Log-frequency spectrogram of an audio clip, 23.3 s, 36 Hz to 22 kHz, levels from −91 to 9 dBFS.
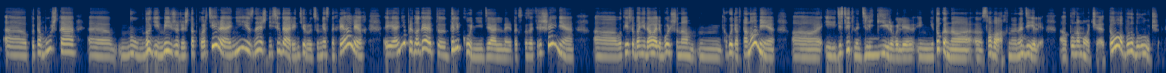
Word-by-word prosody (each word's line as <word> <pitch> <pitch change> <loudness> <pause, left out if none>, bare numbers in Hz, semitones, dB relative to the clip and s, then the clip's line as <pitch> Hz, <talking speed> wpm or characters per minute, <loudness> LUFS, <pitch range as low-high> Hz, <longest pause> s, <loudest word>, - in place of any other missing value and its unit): А, 180 -3 -4
потому 220 +8 -3
что, 235 -7 +1 0.2
э, 165 -2 -5
ну, 180 +3 -7
многие 205 - 0
менеджеры 210 -3 +1
из 170 - -3
штаб-квартиры, 200 - +3
они, 240 - +1
знаешь, 260 +4 -1
не 200 - -11
всегда 255 -1 +3
ориентируются 155 0 -3
в - - -11
местных 180 -2 -6
реалиях, 295 - +4 0.3
и 200 - 0
они 210 - +3
предлагают 255 0 +4 0.3
далеко 305 -6 +2
не 155 -2 -8
идеальные, 150 -3 -2
так 150 +2 -10
сказать, 165 -1 -7
решения. 225 - +2 0.4
А, 160 -2 -6
вот 165 +6 -5
если 230 0 +1
бы 195 - +1
они 200 -1 -3
давали 200 -1 +5
больше 215 +1 -1
нам, 170 -4 -4
м, 155 -3 -10
какой-то 195 -4 +2
автономии, 190 - +3 0.3
а, 150 -2 -5
и 170 -2 -6
действительно 215 - -2
делегировали 160 -4 -2
и 160 - -9
не 155 0 -6
только 295 -5 +3
на, 145 -4 -1
э, 140 -2 -4
словах, 185 +4 0
но 160 -2 -7
и - - -6
на 185 +4 0
деле, 190 -8 -1 0.3
а, 150 - -6
полномочия, 200 - -3
то 405 -4 +7
было 250 +2 +3
бы 190 - -3
лучше. 210 - -4
185 Hz, 145 wpm, -23 LUFS, 160-225 Hz, 0.4 s, то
